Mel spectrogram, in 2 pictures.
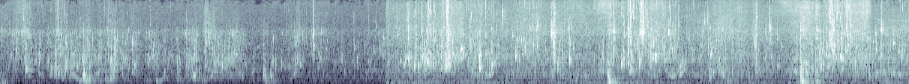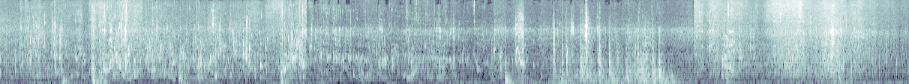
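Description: A canoe on an Algonquin lake: quiet water splashes and trickles from paddle strokes recur irregularly with faint knocks against the hull, soft and close amid low ambient calm, no talking.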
